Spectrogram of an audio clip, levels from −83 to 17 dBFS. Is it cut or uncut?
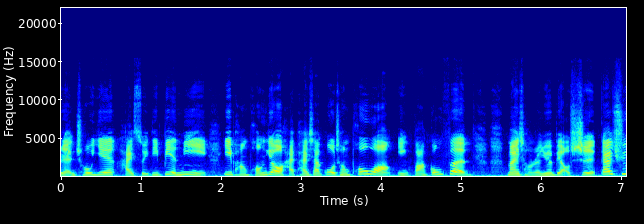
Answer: cut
